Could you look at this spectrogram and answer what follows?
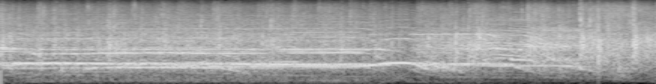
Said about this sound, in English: Yes, we are here live at the Magnet Theater. Audience, give yourselves a round of applause.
